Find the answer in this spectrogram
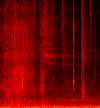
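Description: Paper fast-food bag and sauce cup rustling and crinkling as they are handled, with small crackles and clicks throughout; the rustling is fullest in the first second.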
